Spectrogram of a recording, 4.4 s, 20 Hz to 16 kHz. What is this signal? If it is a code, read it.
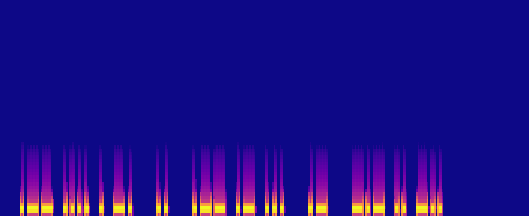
Morse code, heard as a keyed tone, about 40 wpm, 700 Hz. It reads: WHEN I WAS A KID
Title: Sets of 5 Words 40wpm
